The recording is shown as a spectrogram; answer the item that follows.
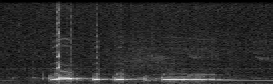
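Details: Zebra dove of the Bangkok type giving a relaxed, melodious lure song meant to prompt other doves to sing: three short clipped coos, then one long, smooth, slightly falling coo.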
